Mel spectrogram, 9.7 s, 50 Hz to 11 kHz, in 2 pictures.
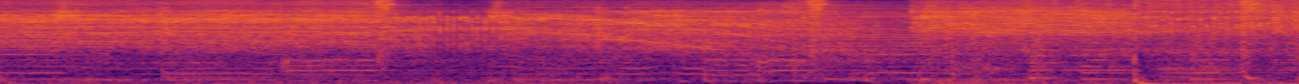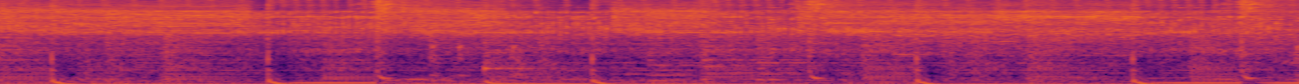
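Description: An angle grinder working down weld holes in the metal engine bay of an S2000 chassis, a steady loud whine and rasp with repeated sharp bumps as the disc meets the metal.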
